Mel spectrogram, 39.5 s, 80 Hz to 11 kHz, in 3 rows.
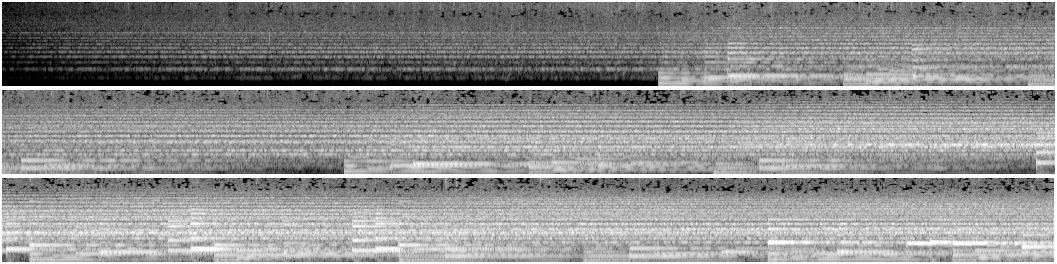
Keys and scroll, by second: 3.4 ctrl+z, 9.5 ctrl+z, 11.8 ctrl+Return, 17.1 shift+F6, 20.9 alt+BackSpace, 22.5 ctrl+d.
